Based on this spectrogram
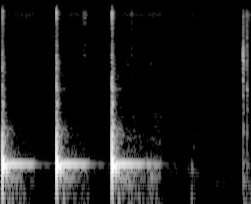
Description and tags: Wood tap echo recording live sample with finger strike
hit percussion drum echo live-sample rhythm percussive percs drum wooden-drum wood wooden-hit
